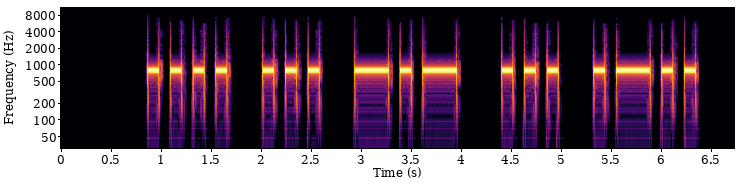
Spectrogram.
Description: Morse code, heard as a keyed tone, about 10 wpm, 800 Hz. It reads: HSKSL
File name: LEZIONI / 7 GF9Z / 7 GF9Z 10wpm 2611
